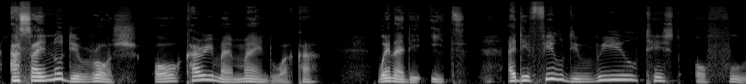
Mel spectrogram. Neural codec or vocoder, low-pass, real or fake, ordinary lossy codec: none; none; real; none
